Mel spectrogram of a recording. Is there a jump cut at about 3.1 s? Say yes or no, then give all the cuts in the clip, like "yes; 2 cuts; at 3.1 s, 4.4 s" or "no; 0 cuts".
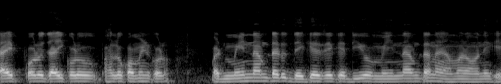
no; 0 cuts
